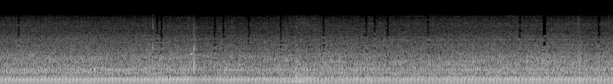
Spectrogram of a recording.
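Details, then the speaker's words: Yard-sale John Deere mower engine after fitting a new fuel pump to cure carb flooding: steady, even running without surging, stumbling or dying, no issue since reassembly; normal running. "the system seems to be working fine and has not had an issue since I put it back together"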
